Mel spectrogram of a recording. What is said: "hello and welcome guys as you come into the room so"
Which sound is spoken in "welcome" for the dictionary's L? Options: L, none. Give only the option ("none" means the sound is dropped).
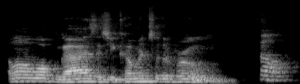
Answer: none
